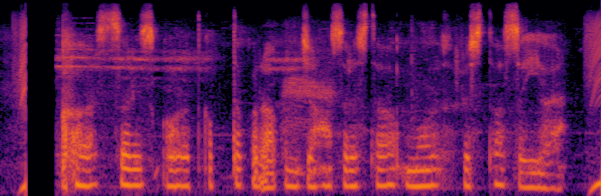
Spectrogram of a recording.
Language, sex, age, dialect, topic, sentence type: Magahi, female, 18-24, Northeastern/Surjapuri, agriculture, question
